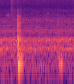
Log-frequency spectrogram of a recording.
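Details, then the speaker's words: Sprinkler system being drained for winter by cycling each zone and program from the controller, heard from the valve box over there: a sharp click, then a softer second click, as a zone solenoid valve opens normally. "So now if I click on, you might be able to hear the valve in the box over there."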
